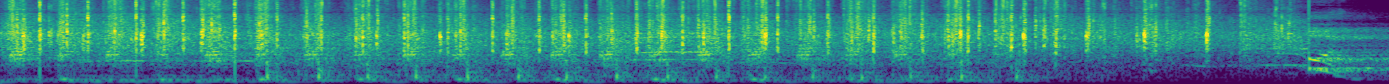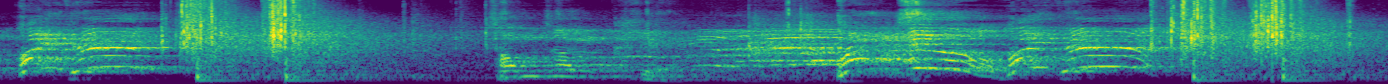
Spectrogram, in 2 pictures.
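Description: A large crowd cheers and chants in a big echoing stadium.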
